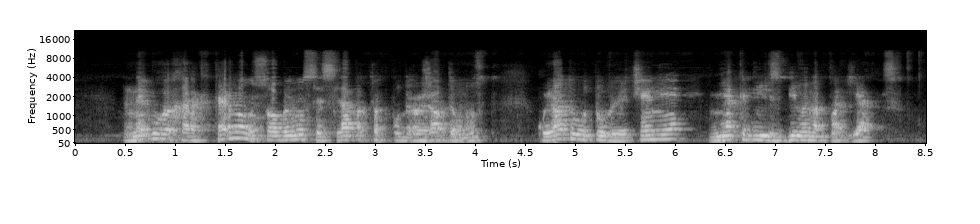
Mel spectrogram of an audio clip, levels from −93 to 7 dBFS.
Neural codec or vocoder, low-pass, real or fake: codec, 44.1 kHz, 2.6 kbps, SNAC; 10.8 kHz; fake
